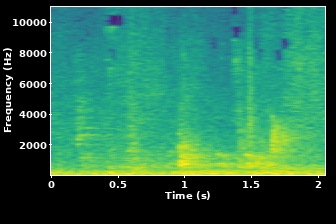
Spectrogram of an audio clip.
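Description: A few soft footsteps around a snooker table, with short knocks about a second in and again near the end.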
